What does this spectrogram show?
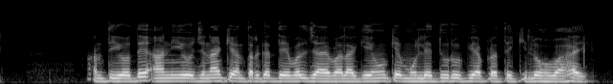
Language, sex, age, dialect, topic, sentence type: Magahi, male, 18-24, Western, agriculture, statement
